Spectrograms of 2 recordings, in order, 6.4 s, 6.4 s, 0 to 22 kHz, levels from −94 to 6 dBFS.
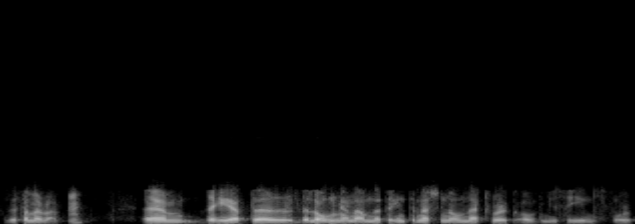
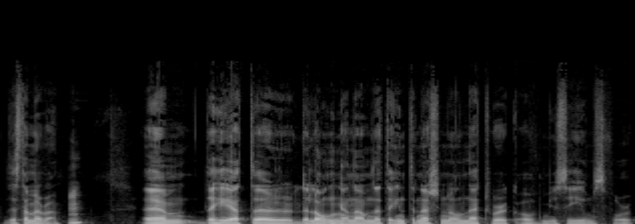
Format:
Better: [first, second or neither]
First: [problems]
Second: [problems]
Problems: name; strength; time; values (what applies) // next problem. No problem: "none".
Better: second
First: phone-call audio; poor line; nothing above 3.5 kHz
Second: none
